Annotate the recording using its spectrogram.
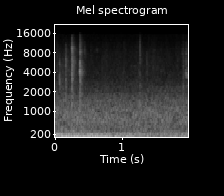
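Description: A steady low hum of outdoor background noise, with a few light clicks in the first half-second.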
